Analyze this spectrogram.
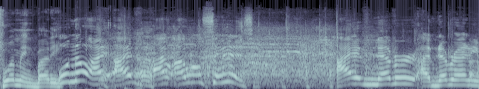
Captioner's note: audience laughs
